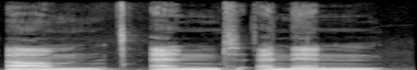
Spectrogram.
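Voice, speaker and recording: Aussie male podcast guest, thirties, lower voice, dry close sound, loose anecdotal delivery. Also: flat delivery, extremely slow, clean tone, dry recording. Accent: Australian. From Australia. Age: 30s. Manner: rambling, informal storytelling with slang. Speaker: podcast guest, cookbook publisher. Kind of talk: candid casual interview chat.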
